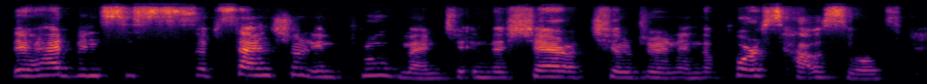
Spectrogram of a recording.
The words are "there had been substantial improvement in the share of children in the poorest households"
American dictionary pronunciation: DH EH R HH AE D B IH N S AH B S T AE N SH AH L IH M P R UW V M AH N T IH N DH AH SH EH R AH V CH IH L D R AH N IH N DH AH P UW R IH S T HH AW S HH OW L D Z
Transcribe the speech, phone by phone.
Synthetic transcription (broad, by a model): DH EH R HH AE D B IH N S AH B S T AE N SH AH L IH M P R UW V M AH N T IH N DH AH SH EH R AH V CH IH L D R AH N IH N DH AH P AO R S HH AW S HH OW L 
